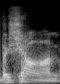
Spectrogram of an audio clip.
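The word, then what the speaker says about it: Bijan: you you hear with Bjan Robinson um Bjan Robinson the way he like to pronounce it but um he he I I love the offense.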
